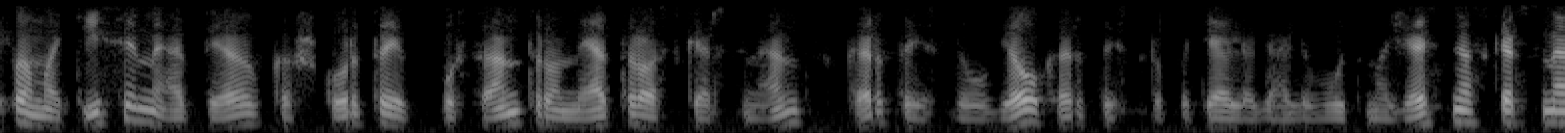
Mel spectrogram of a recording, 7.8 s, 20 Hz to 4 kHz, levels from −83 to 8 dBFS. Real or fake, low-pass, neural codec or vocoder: real; 3.6 kHz; none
